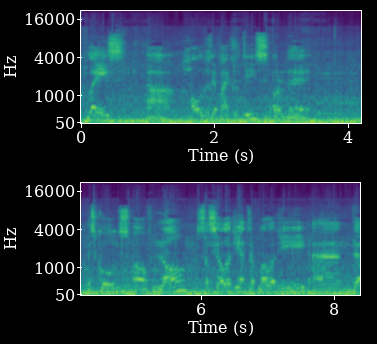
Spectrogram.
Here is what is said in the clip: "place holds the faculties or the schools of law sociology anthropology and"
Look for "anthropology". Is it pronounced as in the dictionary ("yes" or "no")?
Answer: no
